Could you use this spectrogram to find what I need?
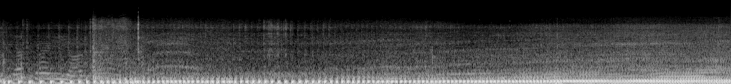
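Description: A motorcycle engine revs up and pulls away.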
